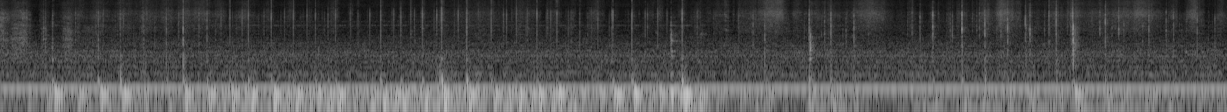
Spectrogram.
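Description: Fingertips tap and scratch on the inside and outside of the solid board cover of an open cloth-bound hardcover book with a dark dotted cover, lying on a table. Dense, irregular, low-pitched tapping runs through the first seven seconds, then settles into a quieter, steadier scratching texture with occasional light taps.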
